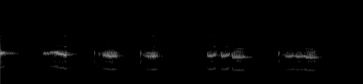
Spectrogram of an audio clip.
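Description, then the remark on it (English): A handheld turkey call makes a series of six short clucks and purring bursts in an uneven rhythm, with brief pauses between them and no talking, played by a person practicing turkey calling. “Again, I'm not the world's greatest turkey caller, and I'm just starting to get my practicing in here. But you can do some clucks.”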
